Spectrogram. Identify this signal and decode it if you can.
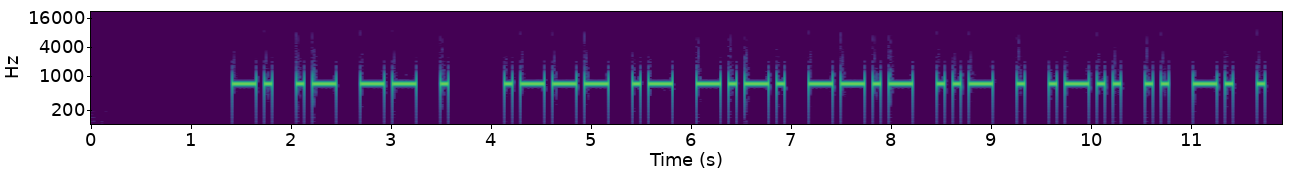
Morse code, heard as a keyed tone, about 15 wpm, 700 Hz. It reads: NAME JACQUELINE
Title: Practice QSO - Exchange 1 - Beginning - 15wpm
